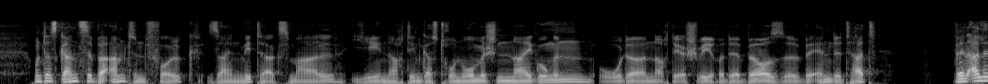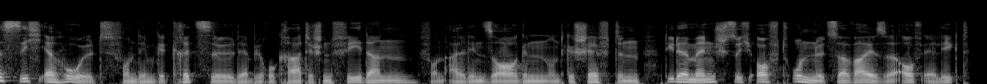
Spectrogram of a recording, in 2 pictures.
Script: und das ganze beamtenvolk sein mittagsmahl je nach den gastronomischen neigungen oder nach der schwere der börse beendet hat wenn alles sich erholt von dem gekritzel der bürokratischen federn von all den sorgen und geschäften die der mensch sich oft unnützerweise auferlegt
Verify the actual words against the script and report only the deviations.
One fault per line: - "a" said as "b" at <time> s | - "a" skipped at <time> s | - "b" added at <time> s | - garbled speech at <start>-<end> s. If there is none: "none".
none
